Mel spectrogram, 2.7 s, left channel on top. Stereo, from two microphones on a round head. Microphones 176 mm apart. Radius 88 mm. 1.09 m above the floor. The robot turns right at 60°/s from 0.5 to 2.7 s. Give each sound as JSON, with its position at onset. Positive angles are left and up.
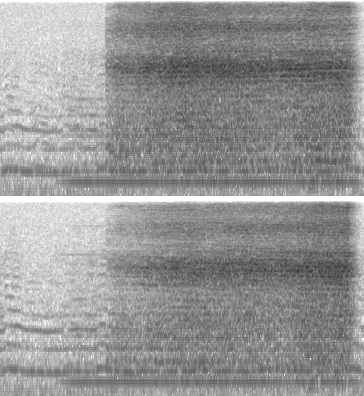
{"t": 0.8, "sound": "a hiss", "azimuth_deg": 105, "distance_m": 1.0}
